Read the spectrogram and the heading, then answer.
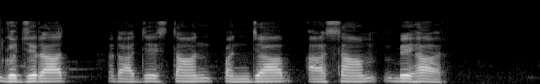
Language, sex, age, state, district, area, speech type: Sindhi, male, 30-45, Maharashtra, Thane, urban, spontaneous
